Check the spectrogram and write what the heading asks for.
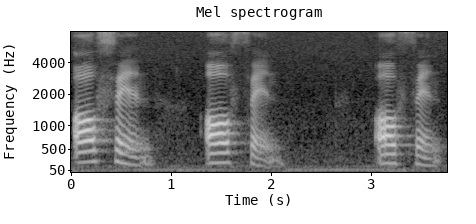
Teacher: Essa daqui também tem uma curiosidade na pronúncia que eu não falo o T, eu digo often, often, often, ok?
